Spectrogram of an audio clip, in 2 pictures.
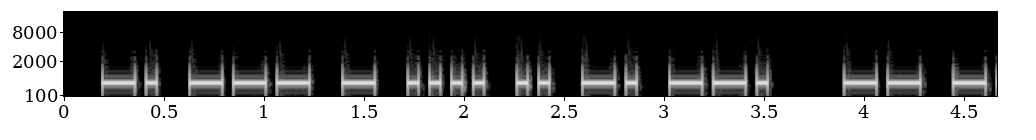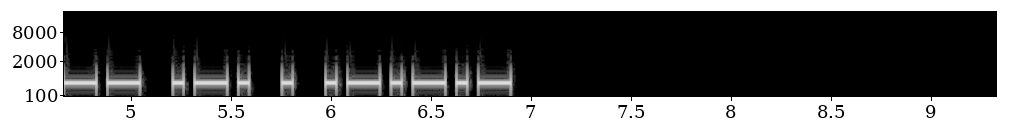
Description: Morse code, heard as a keyed tone, about 22 wpm, 700 Hz. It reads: NOTHING MORE.
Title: Sentences from Top 1400 Words 22wpm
